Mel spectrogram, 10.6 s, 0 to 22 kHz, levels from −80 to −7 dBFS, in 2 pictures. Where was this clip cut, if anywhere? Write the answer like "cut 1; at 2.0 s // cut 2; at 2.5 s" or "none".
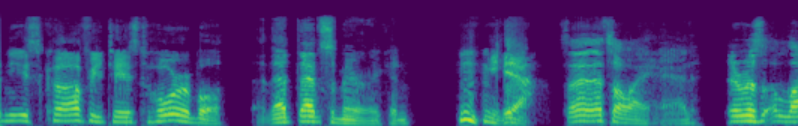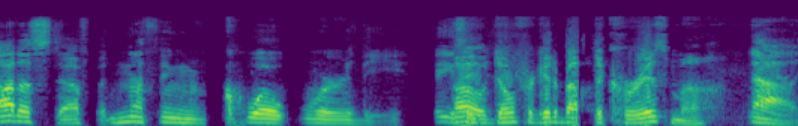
cut 1; at 6.7 s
